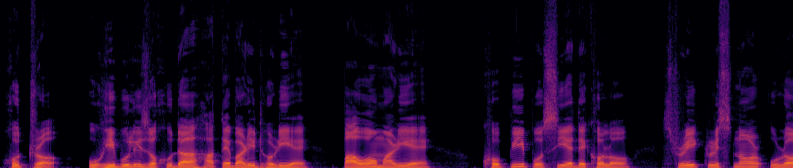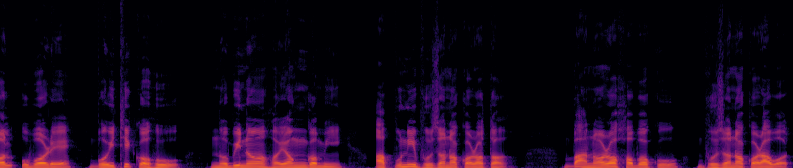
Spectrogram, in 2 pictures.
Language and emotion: Assamese, neutral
